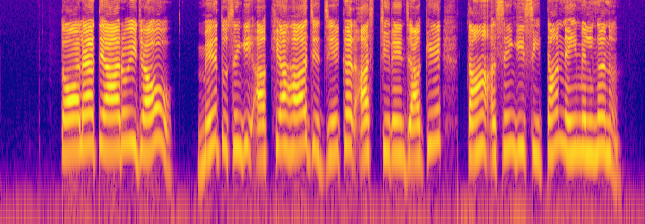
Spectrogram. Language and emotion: Dogri, angry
